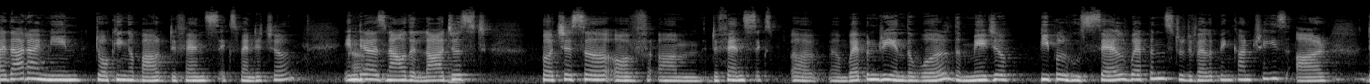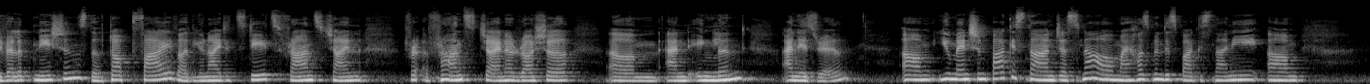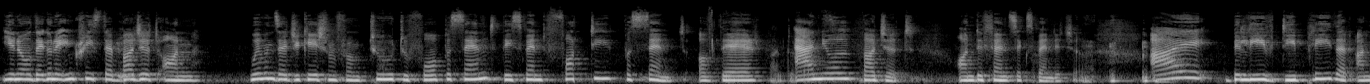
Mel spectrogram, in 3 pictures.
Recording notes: as part of the Aspen Forum on Women and Girls at the Aspen Institute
